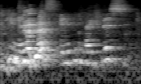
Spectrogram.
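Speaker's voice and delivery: saddened mother. Acted. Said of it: "mother's really saddened".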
